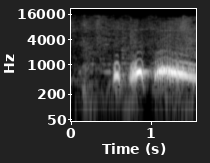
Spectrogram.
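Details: Spotted dove cooing, played as a lure to make caged doves sing: a brief low coo, a louder arched coo, then a drawn-out throaty coo that fades slightly at the end. Clean, quiet background.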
